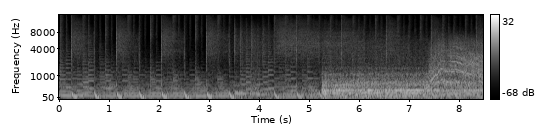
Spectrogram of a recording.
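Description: A field of race cars launches from the start at Algarve in a racing game, dense layered engine roars with rhythmic revving pulses giving way to a loud sustained rush of many cars accelerating together, no speech.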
